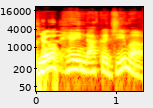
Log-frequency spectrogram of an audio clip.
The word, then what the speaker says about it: Yohei Nakajima: Did I pronounce it right, good sir? Yohei Nakajima.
